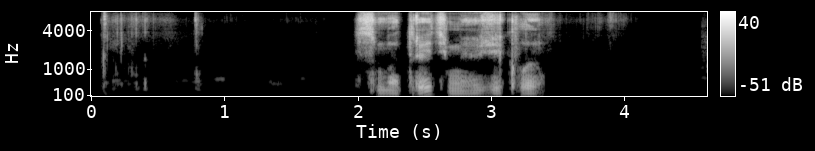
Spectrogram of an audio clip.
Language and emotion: Russian, neutral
